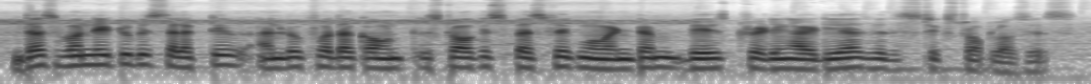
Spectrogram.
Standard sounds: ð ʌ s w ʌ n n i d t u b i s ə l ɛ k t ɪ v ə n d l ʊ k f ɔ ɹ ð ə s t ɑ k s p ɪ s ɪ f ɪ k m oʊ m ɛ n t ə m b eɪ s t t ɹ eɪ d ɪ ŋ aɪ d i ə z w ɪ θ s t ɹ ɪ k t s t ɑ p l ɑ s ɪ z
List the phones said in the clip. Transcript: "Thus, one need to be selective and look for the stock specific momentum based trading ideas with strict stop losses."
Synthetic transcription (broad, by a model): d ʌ s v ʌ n n i d t u b i s ə l ɛ k t ɪ v ə n d l ʊ k f ɔ ɹ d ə s t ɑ k s p ɪ s ɪ f ɪ k m oʊ m ɛ n t ə m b eɪ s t t ɹ eɪ d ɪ ŋ aɪ d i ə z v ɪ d s t ɪ k s t ɑ p l ɑ s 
